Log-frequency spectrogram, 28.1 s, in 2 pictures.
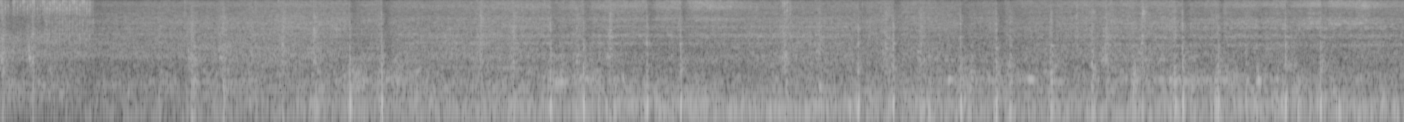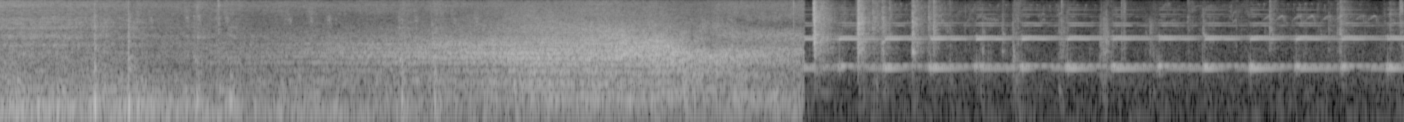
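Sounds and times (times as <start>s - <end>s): wheels clicking over rail joints: 0.0s - 7.0s, 7.6s - 13.4s, 14.1s - 17.1s, 22.0s - 28.0s
low train rumble: 0.0s - 24.6s
hiss: 4.4s - 8.6s, 10.3s - 14.1s.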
